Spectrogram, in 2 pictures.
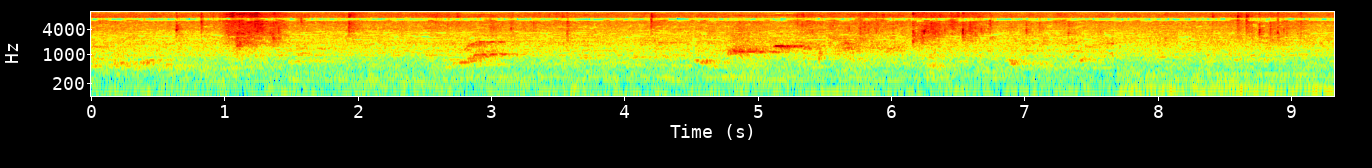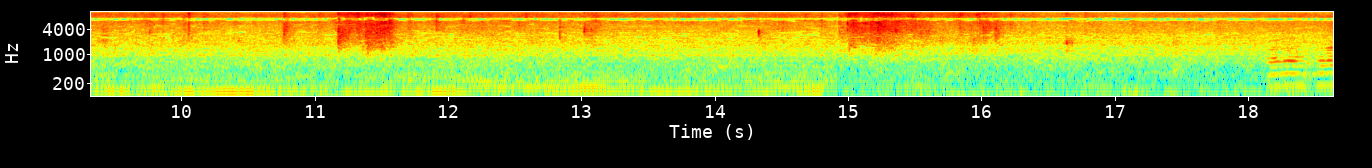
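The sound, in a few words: water running while someone bathes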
